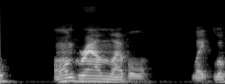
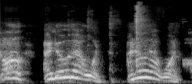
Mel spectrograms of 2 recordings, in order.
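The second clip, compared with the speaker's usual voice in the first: high, loud gleeful recognition; excited fan; 5 dB louder, faster than usual. Retold or imitated. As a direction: squeal it like a thrilled fan. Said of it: "You're like".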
